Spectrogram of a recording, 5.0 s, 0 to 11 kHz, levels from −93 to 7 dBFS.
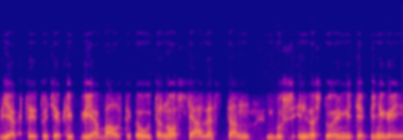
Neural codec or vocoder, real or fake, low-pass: none; real; 9.9 kHz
